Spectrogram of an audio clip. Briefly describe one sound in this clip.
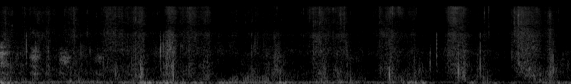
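Dogs' paws patter on dry stubble.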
